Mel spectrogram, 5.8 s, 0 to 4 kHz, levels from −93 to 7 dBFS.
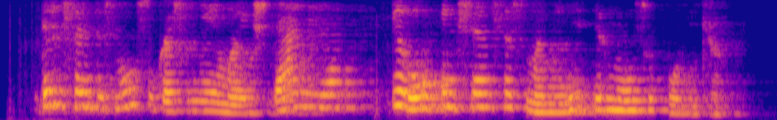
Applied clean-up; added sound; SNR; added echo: neural mask model DeepFilterNet 3.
